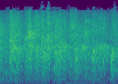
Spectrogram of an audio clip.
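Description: An audience clapping at a recovery breakfast gathering, steady dense applause from many hands, loud and close, with no speech over it.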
